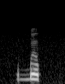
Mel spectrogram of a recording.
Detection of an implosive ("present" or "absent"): present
